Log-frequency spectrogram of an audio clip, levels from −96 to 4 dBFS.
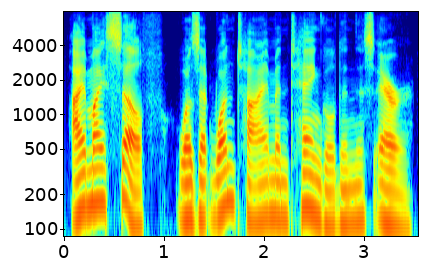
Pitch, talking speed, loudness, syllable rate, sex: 125 Hz, 170 wpm, -19 LUFS, 4.5 syllables/s, male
